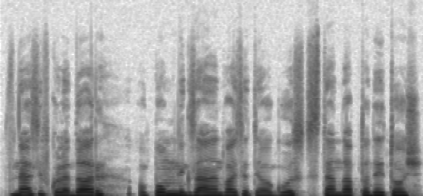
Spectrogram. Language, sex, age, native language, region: Slovenian, female, 18-29, Slovenian, Drava region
